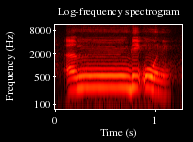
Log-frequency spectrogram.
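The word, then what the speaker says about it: أَنْبِئُونِي: Nah, tapi ketika kita membacanya anbi'uni, terjadi khilaf antara, misalnya ada yang bilang bibirnya terlalu ronggang, biun, atau merapat. Itu yang mana sih yang benar? Nah, yang benar adalah kita merapatkan bibir, tapi jangan terlalu menekan, enggak.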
